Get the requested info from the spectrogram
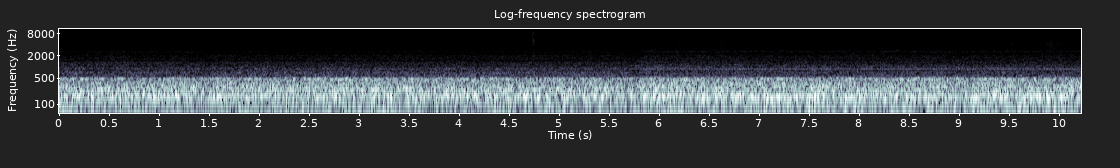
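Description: Airbus A320 cabin noise in cruise or descent, heard from a window seat by the wing: a steady, even rumble of engine and airflow. A faint steady tone joins it about six seconds in.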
